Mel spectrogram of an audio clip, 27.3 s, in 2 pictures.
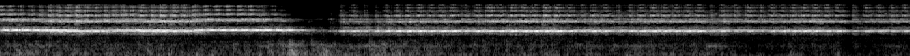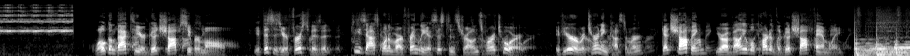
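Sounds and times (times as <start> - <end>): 
disaster alert system test alarm: 0.0 - 14.8
speech: 15.2 - 26.4.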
